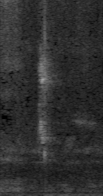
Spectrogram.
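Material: Nothing is struck.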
